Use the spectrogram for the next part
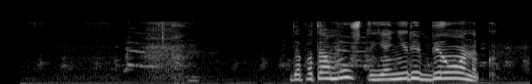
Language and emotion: Russian, angry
